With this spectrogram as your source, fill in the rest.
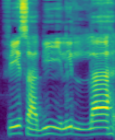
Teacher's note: kalau ada lafaz Allah sebelumnya ada huruf yang memiliki tanda baca kasrah maka lafaz Allahnya ini dibaca tarqik Dibaca tipis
